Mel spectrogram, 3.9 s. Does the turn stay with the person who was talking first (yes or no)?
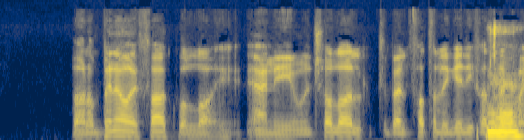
yes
